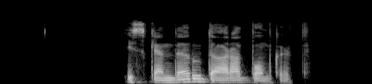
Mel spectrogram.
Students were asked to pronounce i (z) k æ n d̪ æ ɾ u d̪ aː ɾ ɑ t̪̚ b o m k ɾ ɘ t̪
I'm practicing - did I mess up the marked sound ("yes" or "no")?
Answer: yes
